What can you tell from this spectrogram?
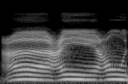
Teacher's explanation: daripada kerongkong, bukan daripada hidung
